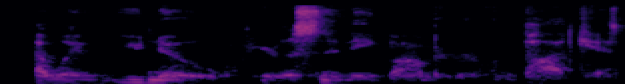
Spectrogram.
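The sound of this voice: In a put-on character voice, a man rattles along at a very fast pace.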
